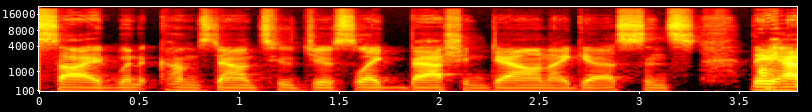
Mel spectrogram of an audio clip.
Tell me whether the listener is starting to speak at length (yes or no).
no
